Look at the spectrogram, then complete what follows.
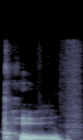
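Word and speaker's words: כל: And so then in each case, when there's no accent, the holom is reduced to a comets katon. And so you know it's a comets katon when it is in a closed, unaccented syllable. And so the word kol, here it's closed. You have consonant, vowel, consonant, and it's unaccented because the accent has moved later in the word to the word to which it's connected.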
